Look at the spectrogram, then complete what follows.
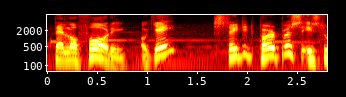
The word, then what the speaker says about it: Telophoroi: So I will pronounce it in the Greek way. It is the Telophori, okay?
